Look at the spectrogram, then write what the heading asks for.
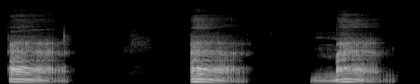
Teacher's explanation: it's a really open vowel sound. This means that we really need to open our mouth when we say it.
